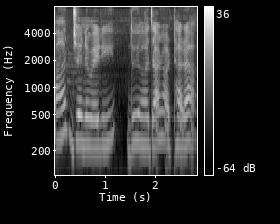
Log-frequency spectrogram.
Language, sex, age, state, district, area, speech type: Nepali, female, 18-30, West Bengal, Kalimpong, rural, spontaneous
